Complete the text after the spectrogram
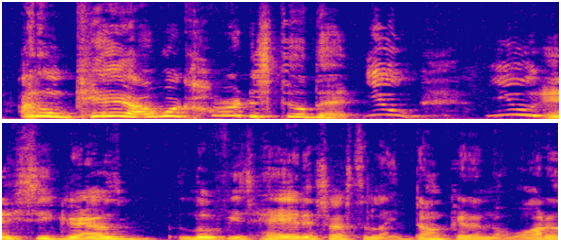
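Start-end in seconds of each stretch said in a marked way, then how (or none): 0.1-2.8 high-pitched mock fury; acted-out angry character voice; furious protest. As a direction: argue back indignantly, voice way up. Nami furious in acted quarrel.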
